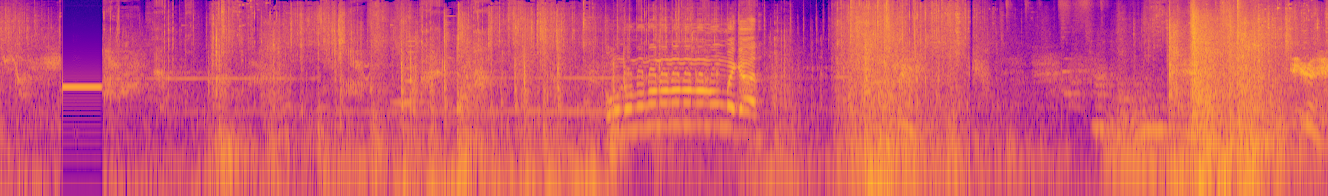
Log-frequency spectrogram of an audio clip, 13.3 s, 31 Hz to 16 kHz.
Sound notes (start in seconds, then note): 2.1 Bloater growls; 3.7 door rattles and creaks loudly; 11.5 Joel grunts in exertion; 11.7 loud bang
